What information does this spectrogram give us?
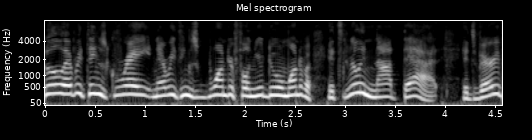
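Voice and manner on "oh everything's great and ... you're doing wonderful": higher, gushing false positivity; mock cheerleading voice. Showing what the coaching voice is not, mock cheerful. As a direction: gush in a mock, sugary way. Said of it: "It's not like some".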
